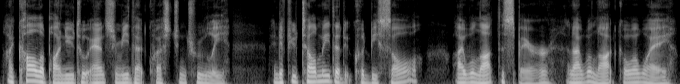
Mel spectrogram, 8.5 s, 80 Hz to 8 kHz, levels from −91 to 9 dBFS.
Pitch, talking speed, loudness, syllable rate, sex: 110 Hz, 210 wpm, -21 LUFS, 4.9 syllables/s, male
